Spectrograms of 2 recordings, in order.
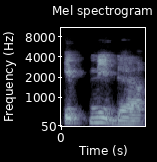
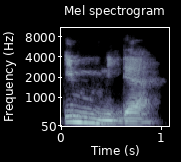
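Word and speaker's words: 입니다: m tuh ya oke Opa Jelaskan lagi kenapa dibacanya imnida OP ya karena huruf P ketemu dengan n maka dibacanya m tuh ketemu dengan n maka dibacanya m tuh Ya ini ini ketemu dibacanya m Jadi dibacanya imnida ya dibacanya Im imnida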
